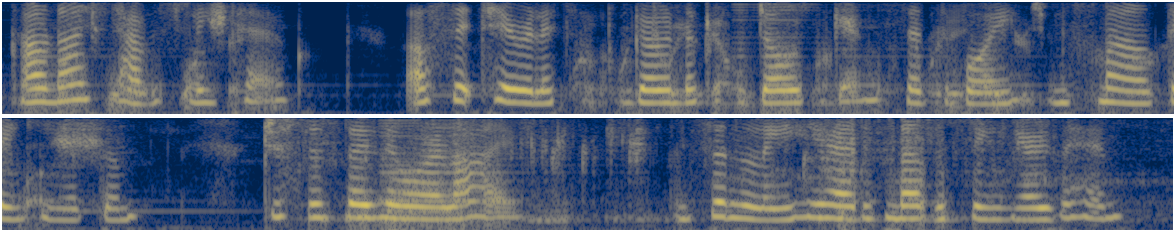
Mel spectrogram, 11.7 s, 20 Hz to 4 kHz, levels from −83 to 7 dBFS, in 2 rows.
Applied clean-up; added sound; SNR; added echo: neural separator model SepFormer DNS4.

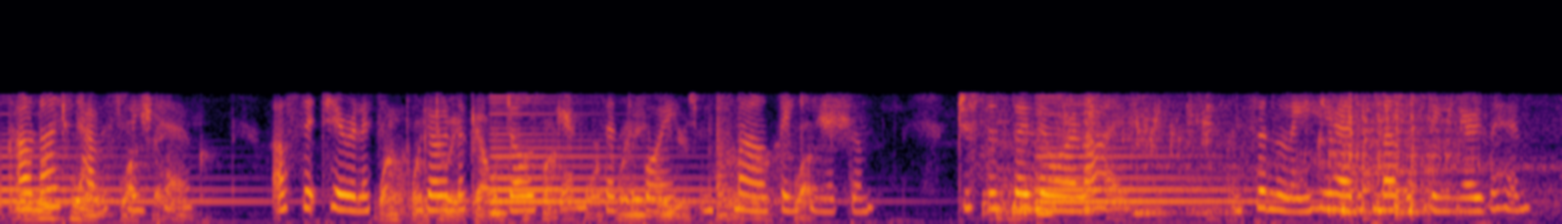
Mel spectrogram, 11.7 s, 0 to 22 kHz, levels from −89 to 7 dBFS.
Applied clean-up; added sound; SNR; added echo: none; Toilet flush + Acoustic guitar; 3 dB; none.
